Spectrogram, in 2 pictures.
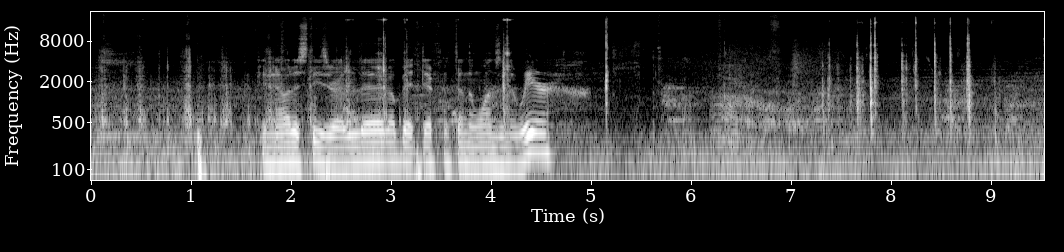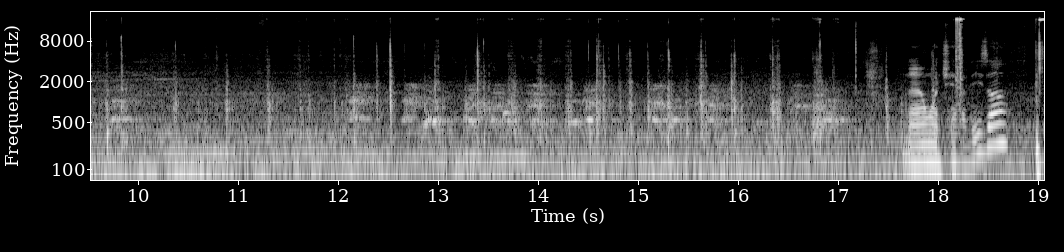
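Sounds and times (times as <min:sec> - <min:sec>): hand tools clicking on metal bolts: 0:00.0 - 0:04.4, 0:07.3 - 0:19.0.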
